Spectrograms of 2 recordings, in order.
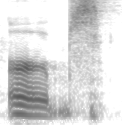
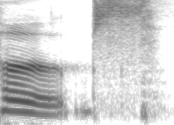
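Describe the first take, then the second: First: The word starts without an h sound. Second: The word starts with an h sound. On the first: This is the American way of saying it. "We don't say the H" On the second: This is the British way of saying it. "if you're listening in the U K"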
